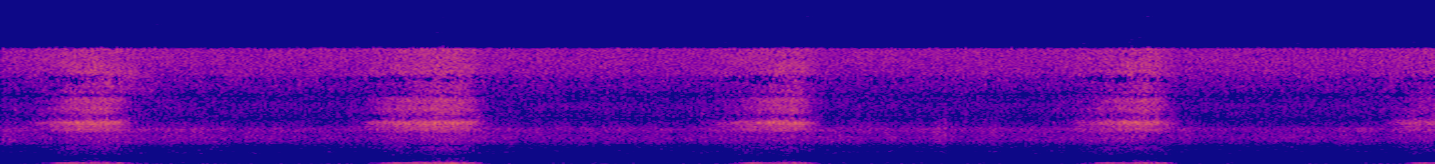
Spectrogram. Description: Two korean girl snoring in same bed.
